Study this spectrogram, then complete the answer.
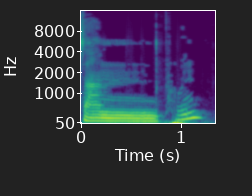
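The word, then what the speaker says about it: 三分: 2分 Sun is different too. That's pronounced sanpun. 4分 as well, I think.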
